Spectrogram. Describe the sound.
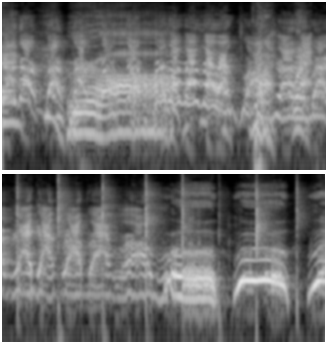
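A dog barks and growls in a rapid series of sharp, loud bursts, mixed with people shouting excitedly throughout.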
